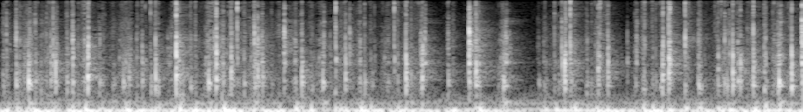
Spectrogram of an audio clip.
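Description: A white and pink cat-shaped keyboard with round plastic keycaps in a hollow plastic case is typed on quickly with the fingertips of both hands. A rapid, steady run of light, short clicks and clacks rides over a low, boomy hum.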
